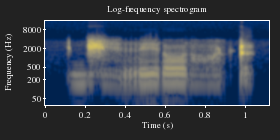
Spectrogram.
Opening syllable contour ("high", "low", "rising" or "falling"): falling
